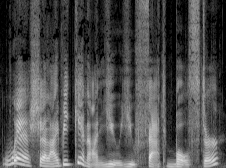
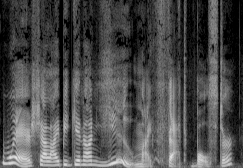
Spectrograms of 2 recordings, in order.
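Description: First: Loud cackling witch; menacing hag voice. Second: Loud, higher witch screech; shrill hungry hag. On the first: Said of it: "She went up to the eldest girl and said". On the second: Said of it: "she came to the second and asked". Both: Acted.

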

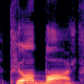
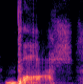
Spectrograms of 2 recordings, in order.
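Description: First: Loud, higher, hit the word Pure; the prisoner mocks the spell with a loud shout. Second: Said in the usual way. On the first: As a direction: blast out Pure with scorn. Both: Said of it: "and shouted".

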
